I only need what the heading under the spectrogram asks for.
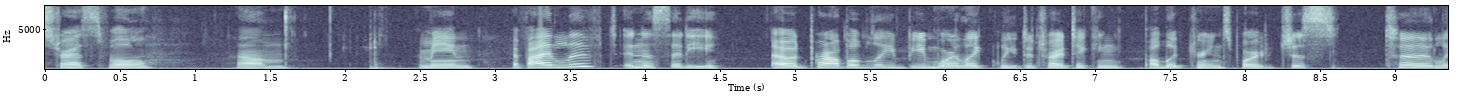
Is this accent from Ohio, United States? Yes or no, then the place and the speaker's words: yes; Cleveland, Ohio, United States; also born or lived in Akron; Like, I'm from Cleveland and Akron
